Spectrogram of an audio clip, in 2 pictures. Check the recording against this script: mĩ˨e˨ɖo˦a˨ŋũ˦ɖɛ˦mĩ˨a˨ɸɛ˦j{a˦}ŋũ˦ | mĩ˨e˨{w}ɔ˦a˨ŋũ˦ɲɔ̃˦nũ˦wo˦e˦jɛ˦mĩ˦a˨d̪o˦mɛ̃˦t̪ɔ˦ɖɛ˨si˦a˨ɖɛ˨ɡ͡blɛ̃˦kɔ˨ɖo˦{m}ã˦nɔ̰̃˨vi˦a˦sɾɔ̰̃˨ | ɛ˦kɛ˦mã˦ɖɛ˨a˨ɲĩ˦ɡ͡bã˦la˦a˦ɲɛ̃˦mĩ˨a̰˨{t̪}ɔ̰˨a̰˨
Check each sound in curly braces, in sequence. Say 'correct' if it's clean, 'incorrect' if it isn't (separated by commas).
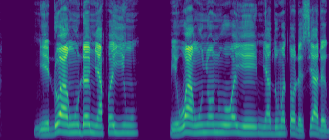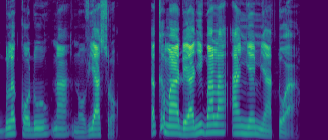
incorrect, correct, incorrect, correct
